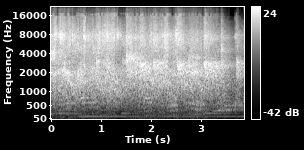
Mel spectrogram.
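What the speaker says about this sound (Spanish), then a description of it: "Le brindamos un aplauso." An audience applauds, a loud, dense wash of many hands clapping that carries on steadily without a pause and without voices.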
